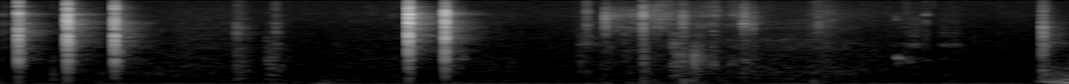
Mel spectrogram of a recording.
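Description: Paintbrush tapped against pencils to flick watercolor spatters onto the paper: a quick run of light clicks at the start, then a couple of single clicks about a second and a half in, with faint handling in between.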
